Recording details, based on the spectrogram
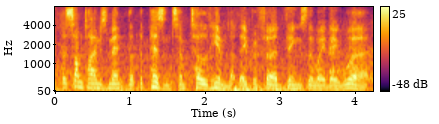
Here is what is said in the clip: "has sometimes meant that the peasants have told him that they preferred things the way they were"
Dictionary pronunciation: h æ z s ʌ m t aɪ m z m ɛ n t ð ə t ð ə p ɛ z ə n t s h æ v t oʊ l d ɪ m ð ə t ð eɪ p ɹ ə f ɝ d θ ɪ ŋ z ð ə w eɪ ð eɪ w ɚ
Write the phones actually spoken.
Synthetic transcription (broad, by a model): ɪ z s ʌ m t aɪ m z m ɛ n ð ə t ð ə p ɛ z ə n t s h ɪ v t oʊ l d ɪ m ð ə t ð eɪ p ɹ ə f ɝ d θ ɪ ŋ z ð ə w eɪ ð eɪ w ɚ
